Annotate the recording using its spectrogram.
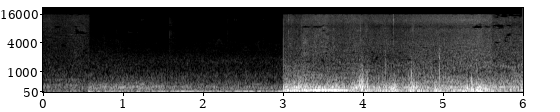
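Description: Car traffic on a street with wind buffeting the microphone. It is muffled at first, then about halfway through it jumps abruptly louder, with a steady low engine hum from a vehicle driving by.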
